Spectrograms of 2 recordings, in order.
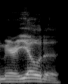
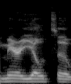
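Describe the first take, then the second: First: The consonant before the last vowel sounds like D. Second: The consonant before the last vowel is a crisp T. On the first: "We just put an automatic D sound" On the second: "We don't say Mariota"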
